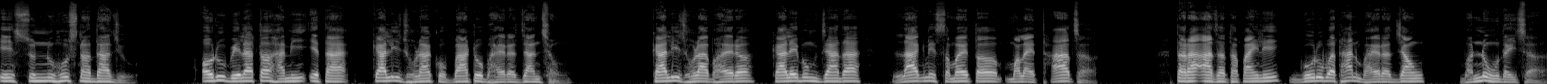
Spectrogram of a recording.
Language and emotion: Nepali, neutral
